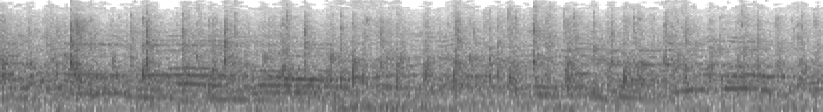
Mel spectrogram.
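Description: Faint, distant voices calling out over open-air ambience, with a few light ticks.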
